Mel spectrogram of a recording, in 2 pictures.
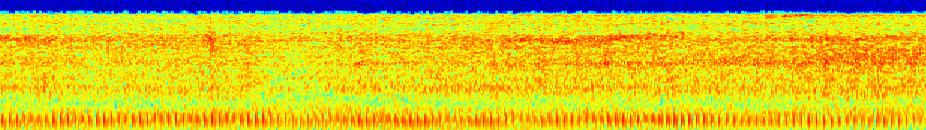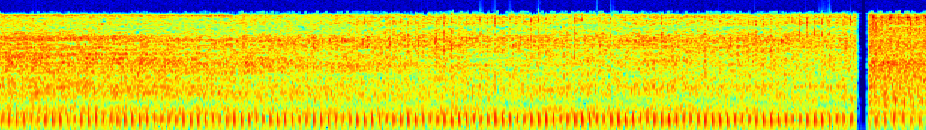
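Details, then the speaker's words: Wheel Horse single-cylinder engine first start after rebuild: steady even putter about three and a half beats a second, no misses or knocks, running smoothly; later leaked red fuel, burned oil and blew blue smoke. "so that is awesome guys the engine started up after the rebuild and you hear how well it ran"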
